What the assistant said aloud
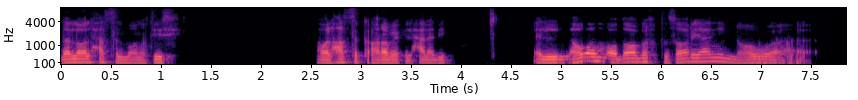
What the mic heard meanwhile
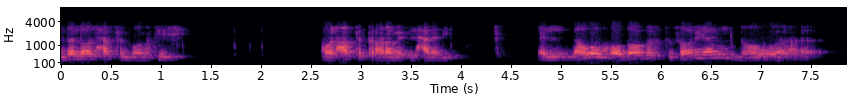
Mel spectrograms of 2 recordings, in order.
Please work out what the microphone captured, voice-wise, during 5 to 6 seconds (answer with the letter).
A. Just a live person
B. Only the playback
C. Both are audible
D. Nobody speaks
B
